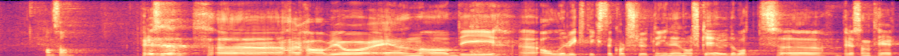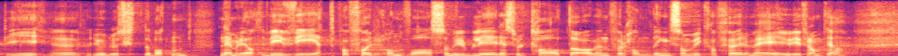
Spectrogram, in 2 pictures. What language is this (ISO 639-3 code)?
nor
